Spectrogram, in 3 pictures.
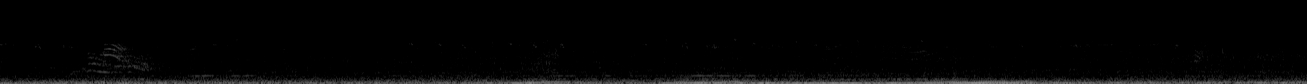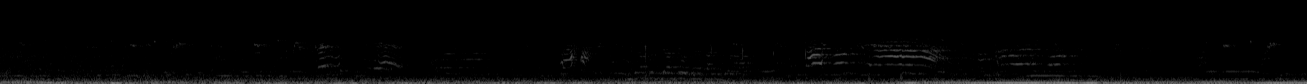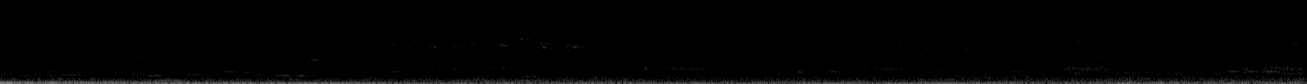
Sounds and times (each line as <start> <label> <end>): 2.4 Traffic Sound 32.7
13.3 Birdsong 39.2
